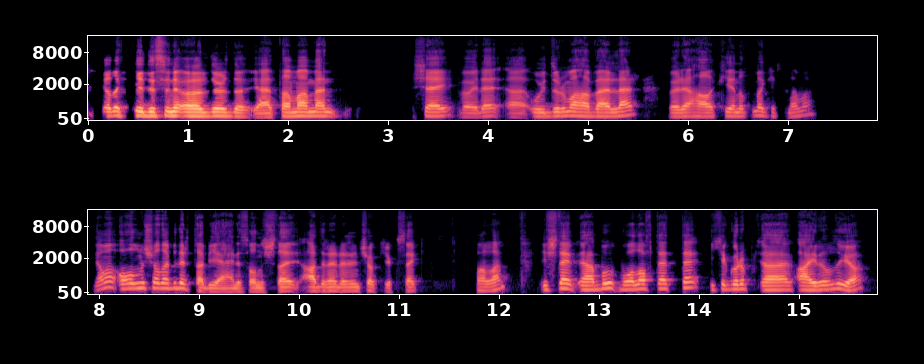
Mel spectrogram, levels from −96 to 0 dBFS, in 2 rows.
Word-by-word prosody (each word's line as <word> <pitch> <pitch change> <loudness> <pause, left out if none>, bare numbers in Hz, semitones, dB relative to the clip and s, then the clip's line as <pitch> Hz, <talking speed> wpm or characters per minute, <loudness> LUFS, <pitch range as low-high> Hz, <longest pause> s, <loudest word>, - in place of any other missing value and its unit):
ya 135 - +2
da - - +7 0.2
kedisini 135 0 +6
öldürdü. 125 -2 +6
Ya, 110 -1 +1
tamamen, 130 0 +3 0.8
şey 130 +2 -1
böyle, 125 +4 -5
eee, 110 -1 -6
uydurma 130 +3 -1
haberler, 125 +5 +1 0.3
böyle 115 +1 -1
halkı 120 +1 -3
yanıltmak 130 +2 -6
için 120 -1 -18
ama 160 +9 -12 0.7
ama 215 0 -3
olmuş 180 +3 -1
olabilir 185 -1 0
tabii, 100 0 -2
yani 95 0 -3
sonuçta 100 +3 -2
adrenalin 110 0 -2
çok - - -6
yüksek - - -7 0.6
falan. 115 -1 -3 0.4
İşte, 170 +5 0
eee, 140 +1 +1
bu 185 +2 +2
wall 150 +1 0
of 165 +1 -1
death'te 175 +5 -2
2 140 +3 -6
grup, 160 +2 -2
eee, 135 - +1 0.3
ayrılıyor, 140 +5 +1
130 Hz, 135 wpm, -24 LUFS, 120-150 Hz, 0.8 s, da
